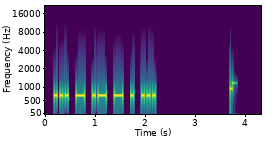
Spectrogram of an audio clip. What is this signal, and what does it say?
Morse code, heard as a keyed tone, about 22 wpm, 700 Hz. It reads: STATES
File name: practice / 22wpm / Sets of 8 Words - 22wpm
